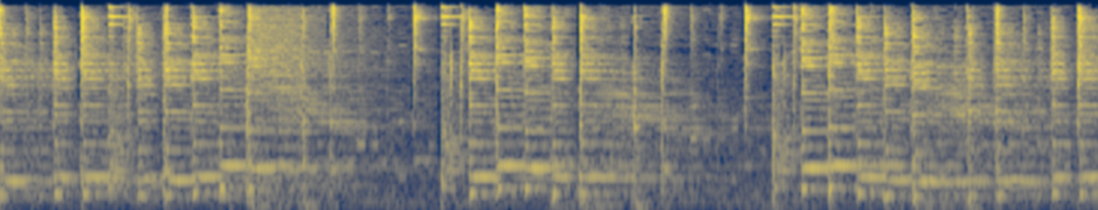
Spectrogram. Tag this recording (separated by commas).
Music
